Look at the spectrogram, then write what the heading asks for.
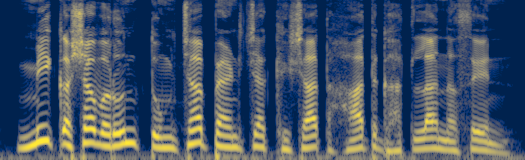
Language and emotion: Marathi, neutral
